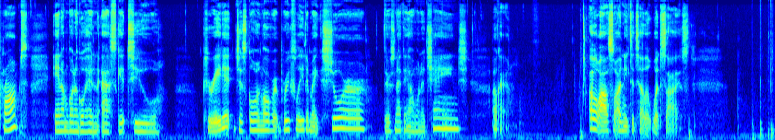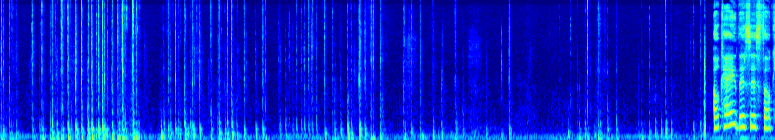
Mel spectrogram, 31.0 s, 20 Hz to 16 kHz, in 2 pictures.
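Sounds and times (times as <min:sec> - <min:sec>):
computer keyboard typing: 0:14.9 - 0:25.8, 0:26.8 - 0:29.8.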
